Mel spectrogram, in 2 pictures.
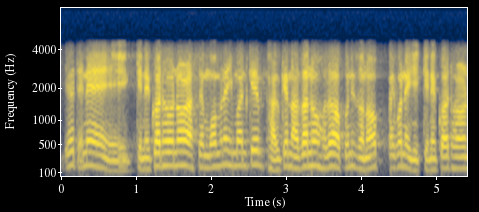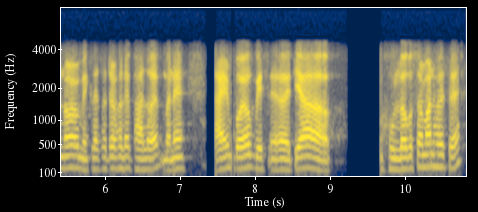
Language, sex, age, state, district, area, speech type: Assamese, male, 18-30, Assam, Sonitpur, rural, conversation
